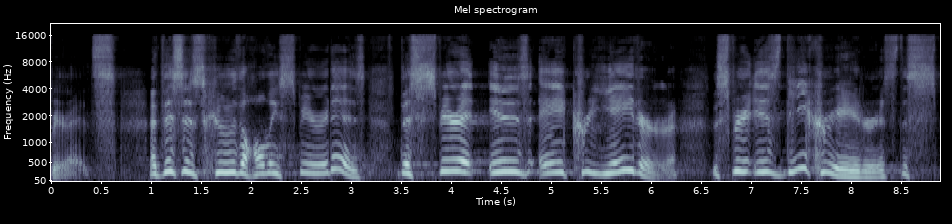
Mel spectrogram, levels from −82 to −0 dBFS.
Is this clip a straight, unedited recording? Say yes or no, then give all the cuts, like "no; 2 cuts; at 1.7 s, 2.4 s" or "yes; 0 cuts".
yes; 0 cuts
